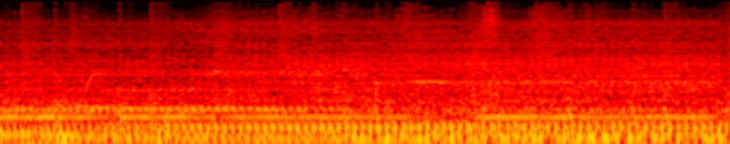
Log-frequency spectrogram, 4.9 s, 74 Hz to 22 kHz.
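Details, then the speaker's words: Honda Dio AF62 scooter after valve clearance adjustment (was not pulling and backfiring in exhaust), fully cold: starts very quickly, low steady single-cylinder putter, even and unbroken, no popping or misfire. "это очень быстро заводится мне нравится совсем холодной"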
